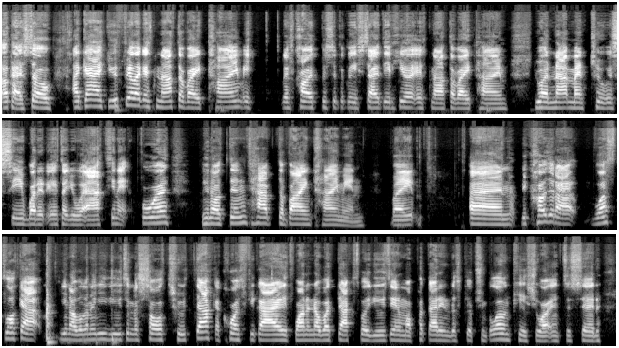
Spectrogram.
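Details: Adult male who describes himself as having a deaf accent and possible difficulty pronouncing certain words; deaf speech.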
